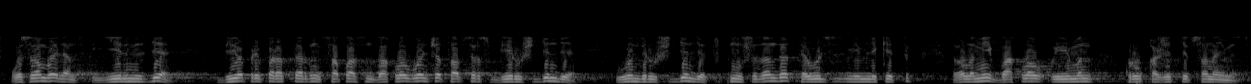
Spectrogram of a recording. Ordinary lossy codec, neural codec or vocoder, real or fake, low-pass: none; none; real; 3.6 kHz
